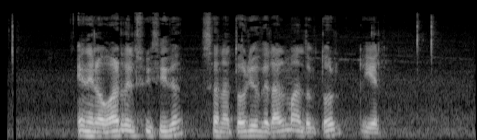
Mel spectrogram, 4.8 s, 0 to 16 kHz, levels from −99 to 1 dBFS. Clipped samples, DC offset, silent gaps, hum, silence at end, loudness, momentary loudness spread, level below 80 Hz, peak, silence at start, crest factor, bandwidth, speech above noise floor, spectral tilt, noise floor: under 0.1%; under 0.1%; none; none; 0.95 s; -28 LUFS; 10 LU; -74 dBFS; -10 dBFS; 0.8 s; 20 dB; 11 kHz; 33 dB; -6 dB/octave; -60 dBFS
